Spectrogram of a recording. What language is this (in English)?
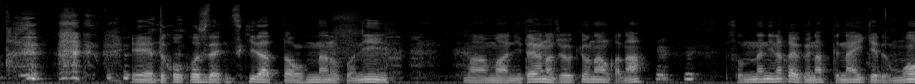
Japanese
